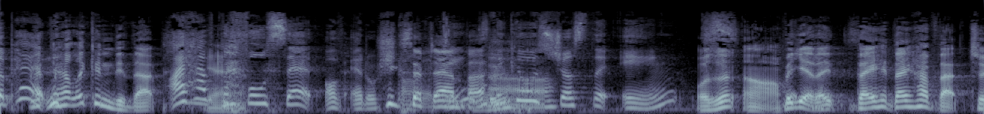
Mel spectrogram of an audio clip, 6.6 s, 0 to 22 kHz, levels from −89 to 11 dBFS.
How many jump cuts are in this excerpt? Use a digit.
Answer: 3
